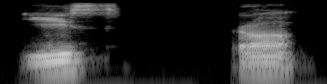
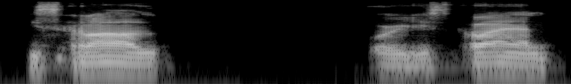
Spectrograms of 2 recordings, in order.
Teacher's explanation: You should not say Yisrael or Yisrael, but Yisrael. The Aleph makes a sound, an abrupt distinction between the syllables. Yisrael and not Yisrael. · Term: glottal stop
